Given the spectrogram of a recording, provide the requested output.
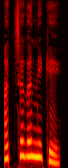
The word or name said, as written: ಅಚ್ಚಗನ್ನಿಕೆ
